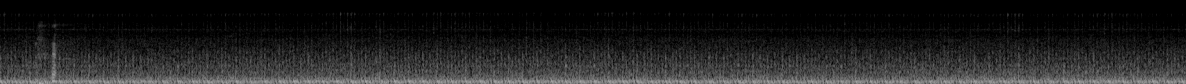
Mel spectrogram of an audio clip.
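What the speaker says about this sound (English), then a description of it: "The Class 20 sound, the engine sound" A Class 20 diesel locomotive idles in Train Sim World, giving a steady, low, throbbing engine rumble that holds unchanged and fairly quiet throughout, with no voices.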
